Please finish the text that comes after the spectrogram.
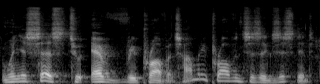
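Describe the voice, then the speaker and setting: Deep husky American man, older. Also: very animated, a little fast. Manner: leading with rhetorical questions. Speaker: co-host. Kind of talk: conversational discussion. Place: indoor study with bookshelves.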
